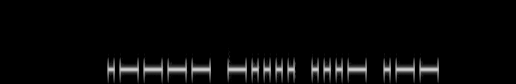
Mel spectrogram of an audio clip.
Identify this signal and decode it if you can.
Morse code, heard as a keyed tone, about 20 wpm, 700 Hz. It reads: 16VW
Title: Four Challenging Letter-Number Combinations 20wpm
